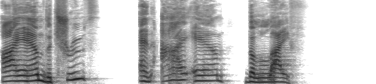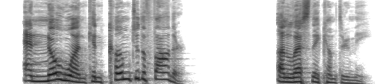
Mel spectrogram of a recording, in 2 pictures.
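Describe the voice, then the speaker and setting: An earnest, gently reassuring Jesus, put on by a narrator in a dramatized Bible storybook reading. The lines come slow and deliberate, with the voice lifting a little when he comforts his followers. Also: mid-range voice. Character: calm earnest male Jesus teaching followers.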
